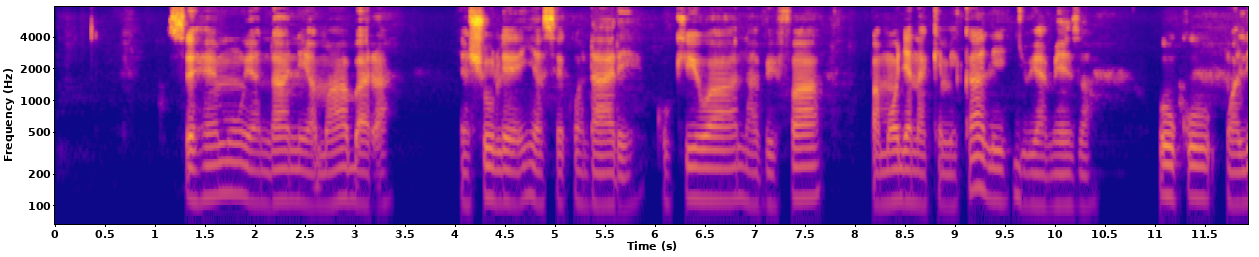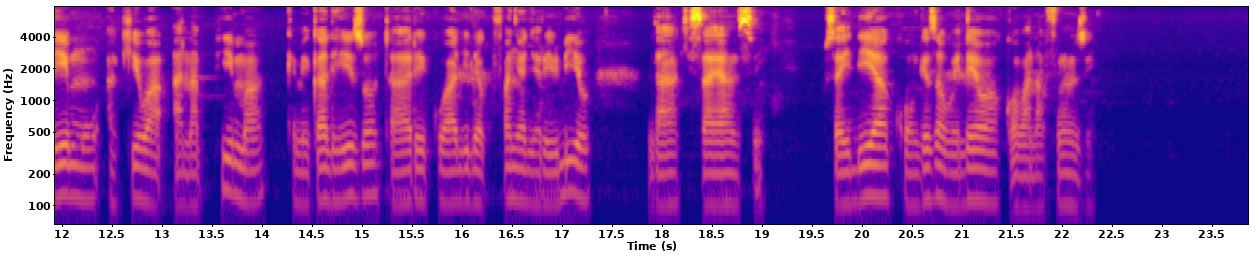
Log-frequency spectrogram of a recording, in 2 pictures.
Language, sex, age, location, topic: Swahili, male, 36-49, Dar es Salaam, education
